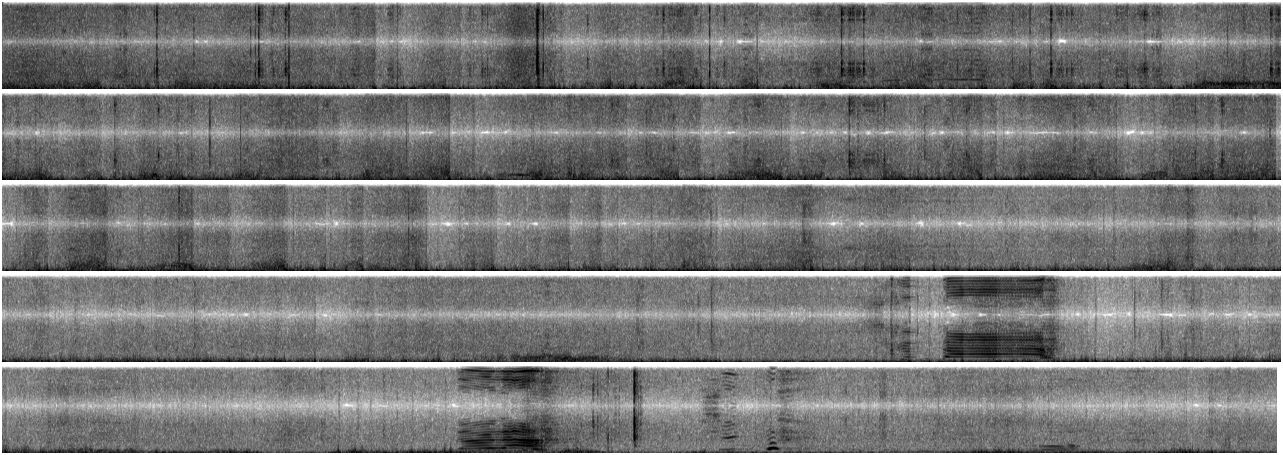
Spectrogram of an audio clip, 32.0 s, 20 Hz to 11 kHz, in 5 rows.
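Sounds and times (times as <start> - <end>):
rushing water: 0.0 - 17.2, 25.9 - 31.9
wind buffeting microphone: 0.0 - 31.9.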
